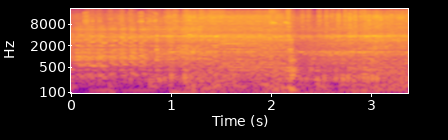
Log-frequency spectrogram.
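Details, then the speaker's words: Supercharged BMW E92 M3 V8 after supercharger kit install, worse at every start after the first good one: cranks and catches roughly with an uneven, stumbling beat and missing pulses. "even though when we started up the first time it sounded mint she's running oh I happy that then every time we started it after that it got progressively worse until it sounded like"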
